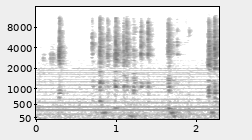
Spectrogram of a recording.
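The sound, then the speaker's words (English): Rapid clicking of keys on a computer keyboard, a quick irregular burst of a dozen or so taps, with a faint steady hum in the background. “I can't type on this.”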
